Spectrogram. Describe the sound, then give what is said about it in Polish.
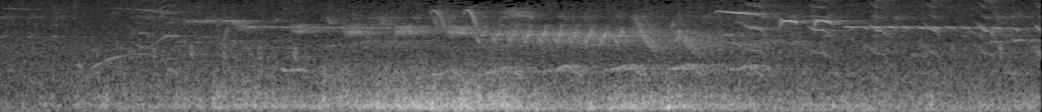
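Dense rainforest ambience with several birds chirping and trilling in high, overlapping calls above a soft, rumbling wash of background noise that swells slightly midway. No one speaks. “Tak, na początku chciałabym podłożyć dźwięki lasu deszczowego, czyli taki zwany rainforest sounds.”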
